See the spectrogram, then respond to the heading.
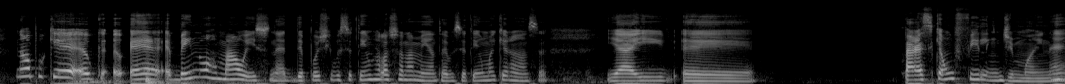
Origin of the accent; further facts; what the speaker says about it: Brazil; now in United States; eu sou brasileira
